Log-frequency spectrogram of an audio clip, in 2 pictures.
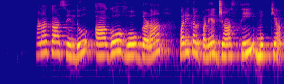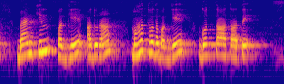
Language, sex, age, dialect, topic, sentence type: Kannada, female, 31-35, Central, banking, statement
